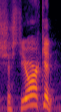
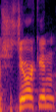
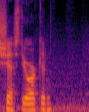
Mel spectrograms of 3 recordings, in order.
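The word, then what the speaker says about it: Shesterkin: we'll catch you later goaltender is just your kid which is the proper way to say it you can go she's jerking or chefs tricking it is just Yorkin but you know translations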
